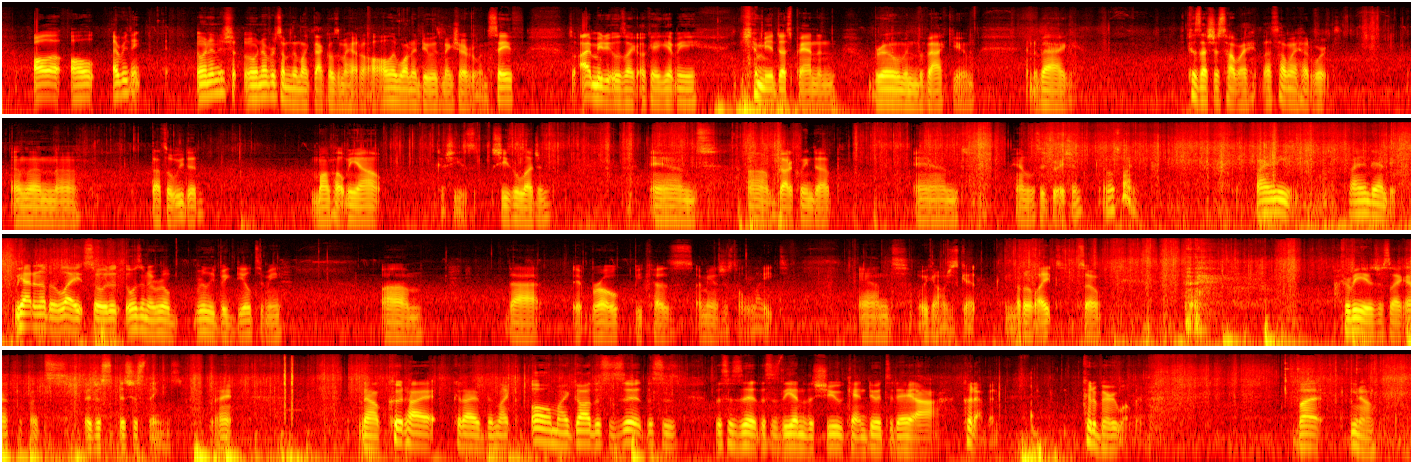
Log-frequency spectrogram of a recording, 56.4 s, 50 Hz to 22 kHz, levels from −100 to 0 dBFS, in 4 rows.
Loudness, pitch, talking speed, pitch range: -32 LUFS, 105 Hz, 185 wpm, 90-120 Hz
